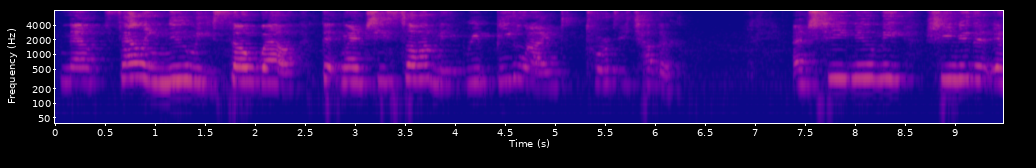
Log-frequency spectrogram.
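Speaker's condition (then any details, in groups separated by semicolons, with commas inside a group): Cerebral palsy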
